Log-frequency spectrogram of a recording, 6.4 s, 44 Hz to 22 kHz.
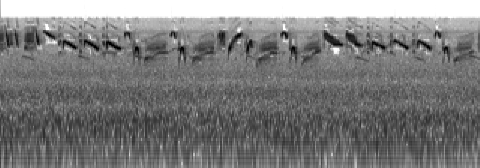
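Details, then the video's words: Oriental skylark at Zhushan, May 2011, pouring out varied high song of quick slurred chirps and downward-sweeping notes in uneven bursts, steady throughout without other clear sounds. "小調歌王~小雲雀 Skylark~Folk song star"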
